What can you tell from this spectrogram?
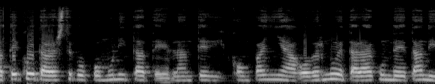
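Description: From the first moment to about 0.54 s the speech runs into hard clipping, with the level pushed roughly 4 dB beyond what the signal path can carry. The peaks are sheared flat, and those squared-off tops throw harmonics high into the spectrum, so loud syllables pick up a rough, crackling edge. It returns from 3.04 to 3.65 s at a milder overdrive of about 2 dB, where the distortion sits more as brief crackle on the peaks.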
